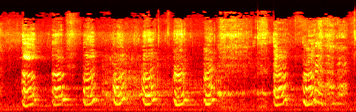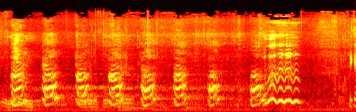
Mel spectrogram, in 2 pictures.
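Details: Loud sea lions competing for resting spots at Old Fisherman's Wharf, Monterey, California; rhythmic hoarse barking roughly twice a second for ten seconds, with people chatting nearby.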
